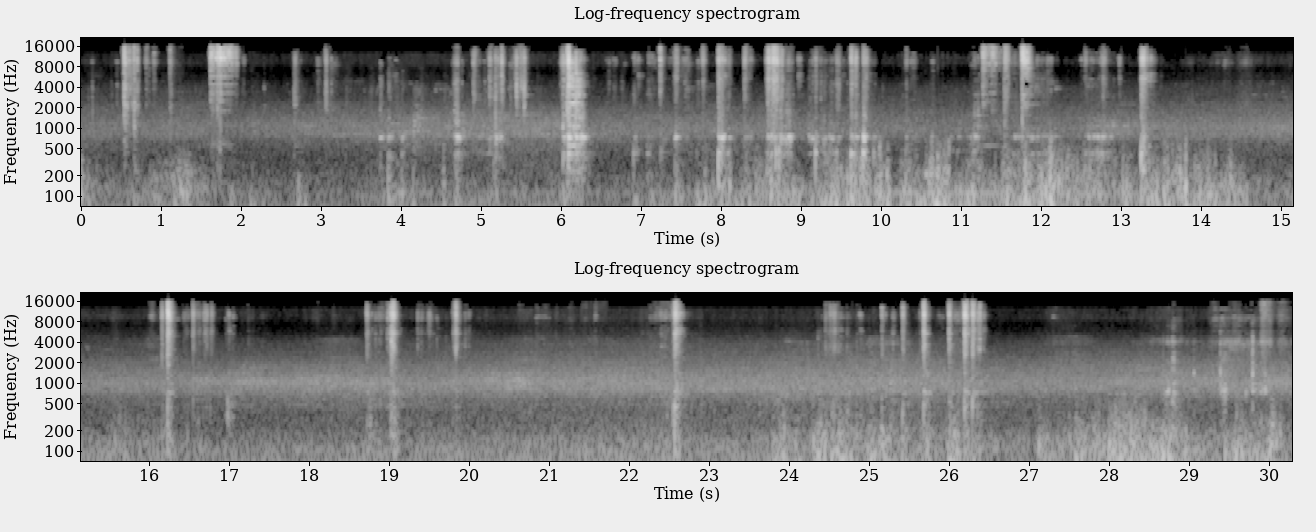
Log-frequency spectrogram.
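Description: Scattered metallic clicks and clinks of thin stainless-steel stove panels being handled and slotted together into a flat-pack camping firebox, with wooden log quarters knocked into place inside it, over a low rumble.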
